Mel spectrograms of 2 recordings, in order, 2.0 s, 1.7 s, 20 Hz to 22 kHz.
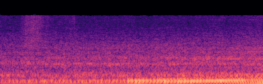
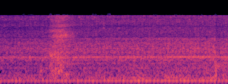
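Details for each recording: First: First start after engine reinstall, exhaust open after the catalytic converter with no muffler, idle around 1100 rpm: deep, loud, raw blat rising and falling with each rev, rowdy when revved hard; loud exhaust, no muffler. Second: First start after reinstalling the engine and transmission: even, steady idle slightly on the fast side, no ticking or knocking; engine running cleanly, normal idle.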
